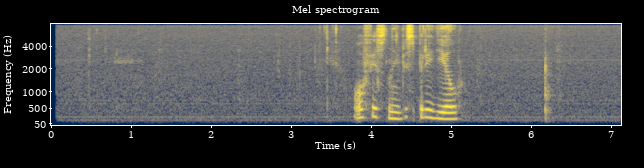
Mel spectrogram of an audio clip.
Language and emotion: Russian, neutral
